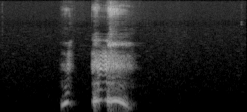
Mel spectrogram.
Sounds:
Throat clearing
